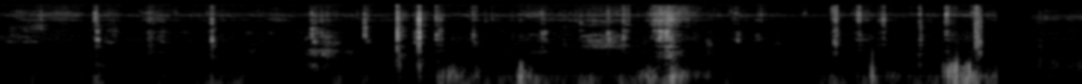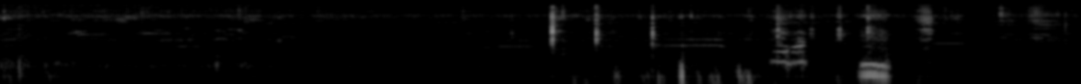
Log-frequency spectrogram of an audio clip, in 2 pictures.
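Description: Several dogs eating pieces of cooked duck egg off leaves on the ground: clusters of crunching and chewing clicks through the first half, a short lull, then a few more clicks near the end.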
